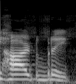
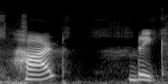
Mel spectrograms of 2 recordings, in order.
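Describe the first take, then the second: First: Said in the usual way. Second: heart and break as two separate beats, long pause between; both syllables stressed. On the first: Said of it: "दोनों पे ही क्या है". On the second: Shown as a demonstration. Teacher showing students a spondee, both words stressed separately. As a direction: give heart and break each its own stress, split apart. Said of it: "stress हो रहा है बोलने में".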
